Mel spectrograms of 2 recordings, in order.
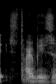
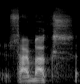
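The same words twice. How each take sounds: First: Starbucks said as Starbies, the ending swapped for -bies; slang Starbucks. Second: Said in the usual way. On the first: Shown as a demonstration. To viewers, quoting young people's slang: Starbucks said as Starbies. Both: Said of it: "as the young people call them".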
